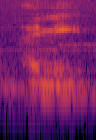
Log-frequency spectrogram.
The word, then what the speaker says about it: Jaime: How do you pronounce Jaime? Jaime, J-A-I-M-E, Jaime.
